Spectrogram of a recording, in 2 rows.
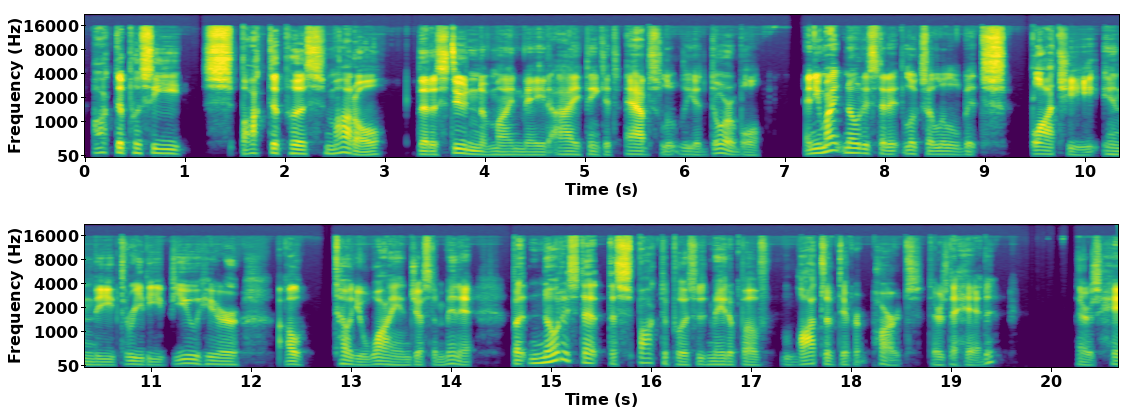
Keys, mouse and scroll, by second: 5.0-5.6 middle drag, 6.6-7.2 scroll up 1, 7.2-7.8 scroll down 1, 7.8-8.2 middle drag, 15.0 click, 16.1-16.7 middle drag, 19.8 click.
